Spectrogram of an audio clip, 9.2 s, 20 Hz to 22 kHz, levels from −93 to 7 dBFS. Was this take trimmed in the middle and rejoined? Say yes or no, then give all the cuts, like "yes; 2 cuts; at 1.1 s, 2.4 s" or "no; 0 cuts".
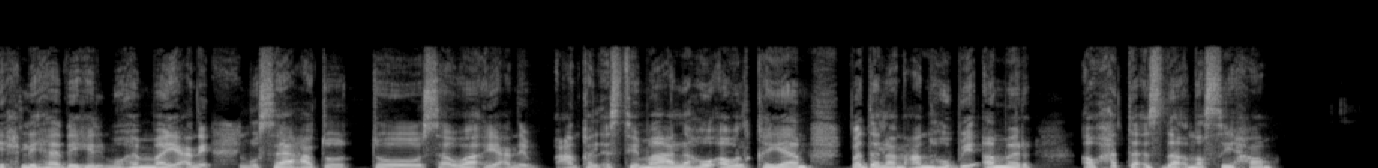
yes; 2 cuts; at 1.6 s, 3.9 s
